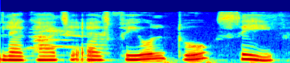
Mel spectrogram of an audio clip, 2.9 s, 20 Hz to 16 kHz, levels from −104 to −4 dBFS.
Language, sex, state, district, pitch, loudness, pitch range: Bengali, female, Tripura, West Tripura, 235 Hz, -14 LUFS, 220-255 Hz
